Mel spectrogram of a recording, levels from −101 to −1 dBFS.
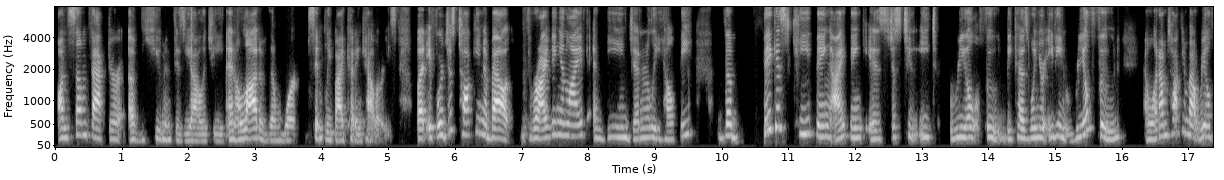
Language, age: English, 30-49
